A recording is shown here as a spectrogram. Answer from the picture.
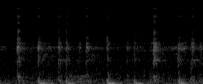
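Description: Fists striking a hanging heavy punching bag in quick succession: a series of faint short thuds, roughly three a second.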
